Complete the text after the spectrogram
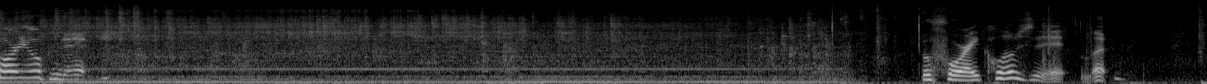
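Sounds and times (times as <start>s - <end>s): garage door opener motor hum: 0.0s - 8.8s.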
